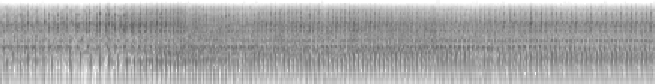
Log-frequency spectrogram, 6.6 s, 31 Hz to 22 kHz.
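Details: Snapper I 422 antique snowblower small engine, restored after non-running (bad gas and dirty carburetor suspected), idling after start: steady even chugging, no missing or hunting; confident normal idle.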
